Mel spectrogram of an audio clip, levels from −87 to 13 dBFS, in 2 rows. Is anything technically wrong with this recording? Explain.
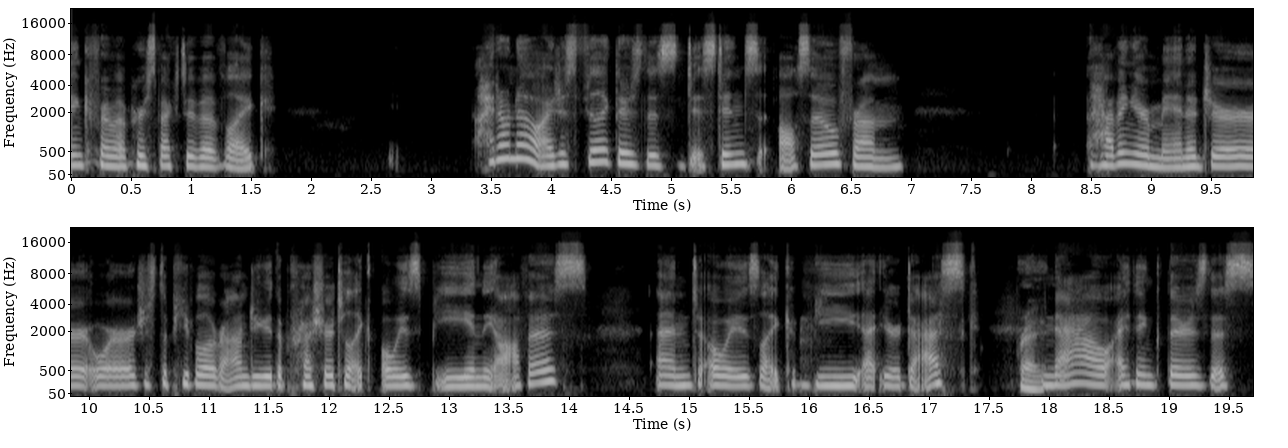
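No, nothing is technically wrong; the speech carries only the light coding texture of Opus voice compression in hybrid mode at full bandwidth, which fits a stream of around 24 kbps.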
